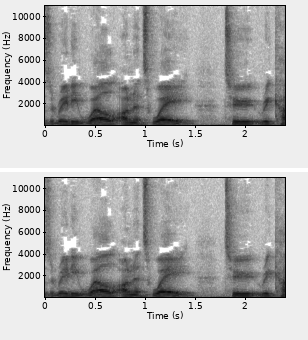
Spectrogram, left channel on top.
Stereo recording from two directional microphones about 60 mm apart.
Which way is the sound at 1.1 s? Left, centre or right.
Right.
